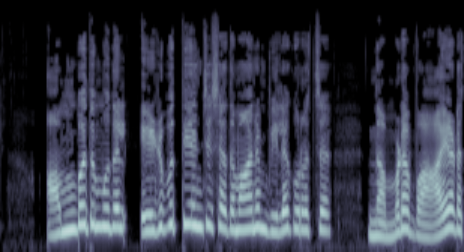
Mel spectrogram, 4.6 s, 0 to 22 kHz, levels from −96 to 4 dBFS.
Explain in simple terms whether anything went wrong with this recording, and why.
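Nothing went wrong here: the speech runs without any audible dropouts, glitches, distortion or interruptions, so there is no fault to report.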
